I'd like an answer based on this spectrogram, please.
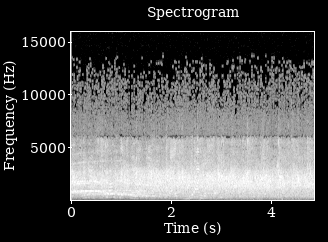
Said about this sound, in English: I think the child deserves a big round of applause.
